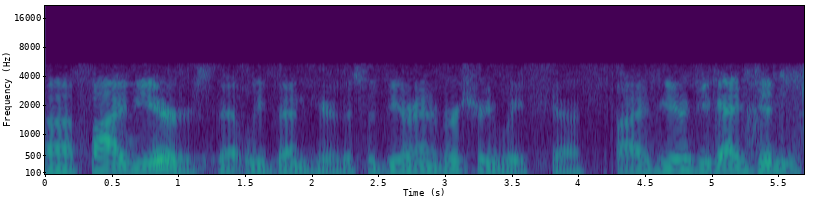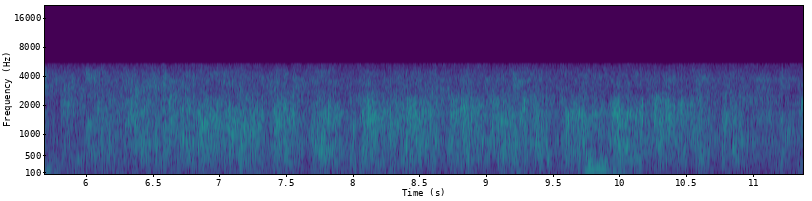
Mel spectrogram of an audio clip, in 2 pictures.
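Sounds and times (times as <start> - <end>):
speech: 0.0 - 6.0, 9.8 - 10.2
audience applause: 5.3 - 11.3.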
